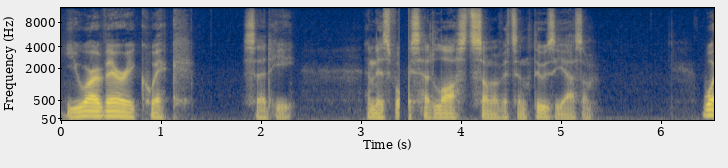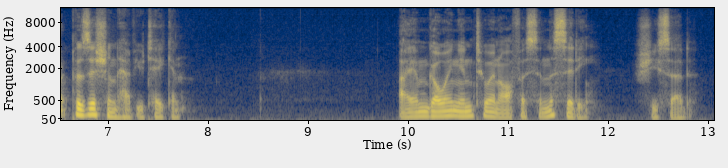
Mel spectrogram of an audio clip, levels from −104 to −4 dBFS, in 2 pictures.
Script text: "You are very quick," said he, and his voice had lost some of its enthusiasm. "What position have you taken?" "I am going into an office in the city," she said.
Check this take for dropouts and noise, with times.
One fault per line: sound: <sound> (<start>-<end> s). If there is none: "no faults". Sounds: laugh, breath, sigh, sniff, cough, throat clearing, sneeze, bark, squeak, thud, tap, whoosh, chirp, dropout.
sound: dropout (3.4-3.5 s)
